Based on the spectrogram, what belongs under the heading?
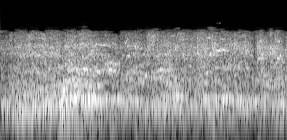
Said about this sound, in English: listen to those people booing. What am I going to do? The audience is leaving for the other supermarket.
